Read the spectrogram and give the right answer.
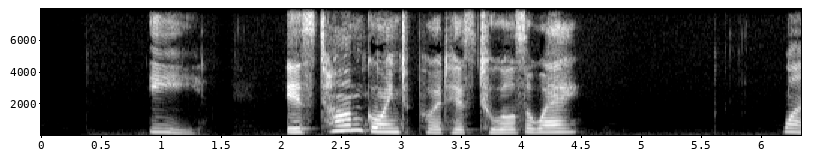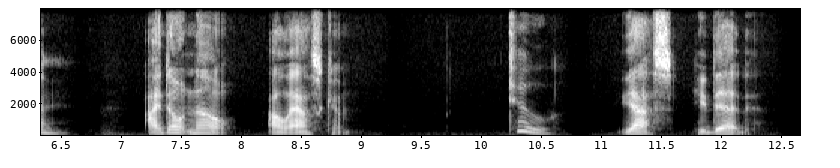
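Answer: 1: I don't know. I'll ask him.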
